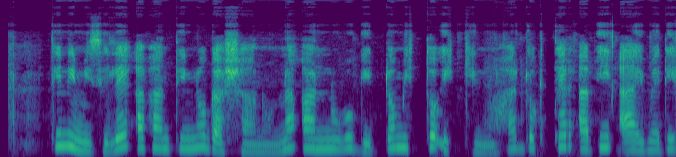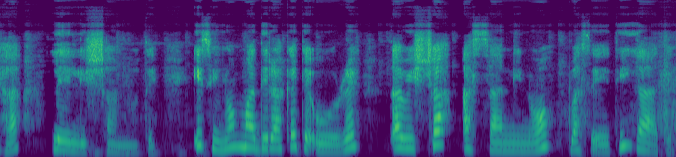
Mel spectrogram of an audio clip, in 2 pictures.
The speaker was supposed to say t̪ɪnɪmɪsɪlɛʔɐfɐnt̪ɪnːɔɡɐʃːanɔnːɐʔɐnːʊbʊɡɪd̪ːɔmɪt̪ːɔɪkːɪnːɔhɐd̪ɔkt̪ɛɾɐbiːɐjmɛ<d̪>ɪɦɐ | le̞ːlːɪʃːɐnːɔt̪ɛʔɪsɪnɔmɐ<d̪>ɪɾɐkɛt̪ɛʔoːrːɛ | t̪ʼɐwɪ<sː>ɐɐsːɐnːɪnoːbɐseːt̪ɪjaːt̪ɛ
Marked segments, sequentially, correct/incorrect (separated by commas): correct, correct, incorrect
